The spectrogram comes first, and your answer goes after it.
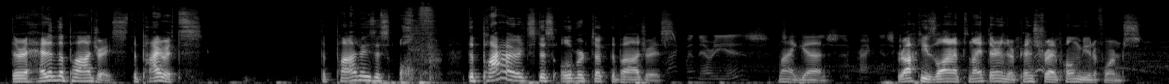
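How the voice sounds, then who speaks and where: A man with a medium pitch speaks at a moderate pace in a bright, sharp tone with vocal fry, very wide pitch swings, and long, frequent pauses. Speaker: sports streamer giving live commentary. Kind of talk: live play-by-play commentary.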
